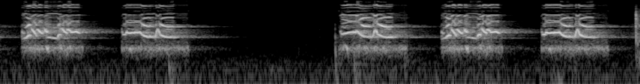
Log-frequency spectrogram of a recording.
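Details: American robin singing: five clear, warbled caroling phrases, each about half a second, rising and falling in a cheerful cheerio-cheerily pattern; robins call a lot in the morning, around first nest-building time.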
